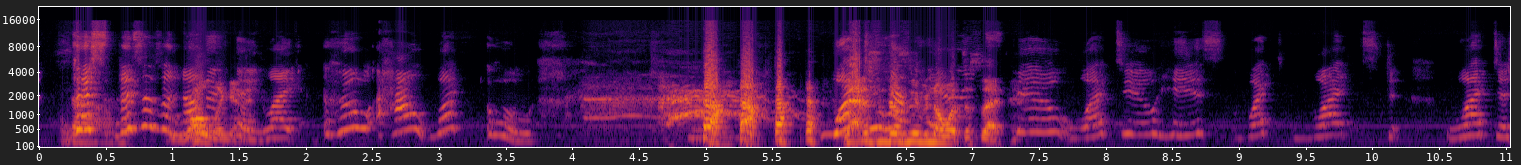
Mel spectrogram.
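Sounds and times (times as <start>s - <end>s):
woman laughing: 0.3s - 1.6s, 4.4s - 7.6s
woman's high-pitched exclamation: 5.9s - 6.9s.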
